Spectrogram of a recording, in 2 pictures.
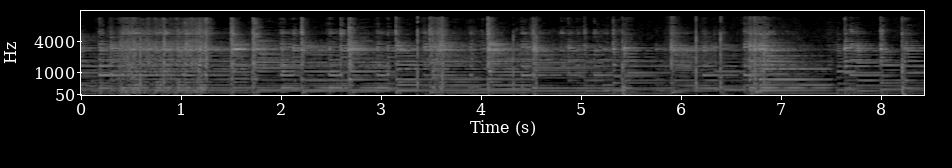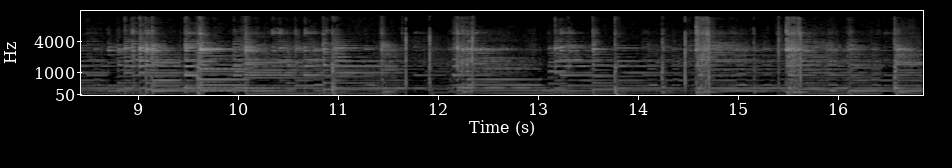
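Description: Solo flamenco guitar playing in bulerías por soleá, mixing sharp strummed chords with single-note melodic runs.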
